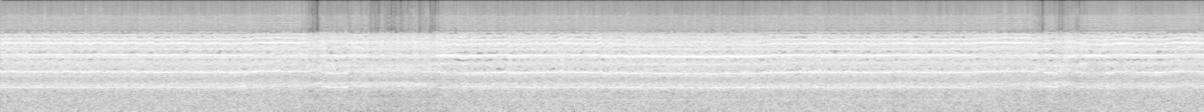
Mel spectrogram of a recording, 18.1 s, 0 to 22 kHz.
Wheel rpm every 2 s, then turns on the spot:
210, 210, 230, 220, 200, 200, 210, 220, 220.
none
